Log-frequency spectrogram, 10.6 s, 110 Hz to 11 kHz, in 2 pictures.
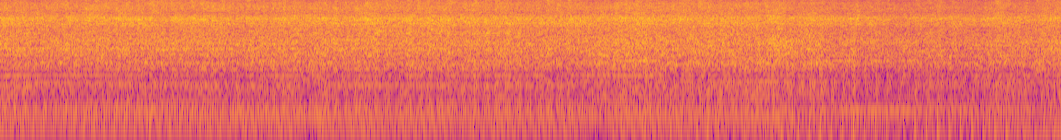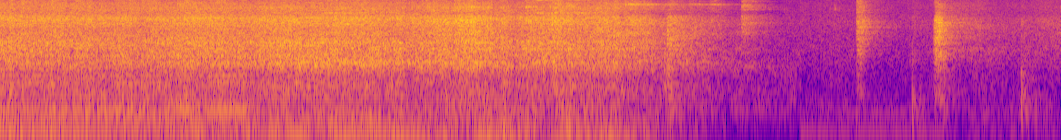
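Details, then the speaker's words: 1979 John Deere Cyclone 340 two-stroke snowmobile, revived after sitting, on choke: ragged idle that surges and stumbles, then dies after about eight seconds. Fuel pump works but little fuel drawn; owner suspects fuel starvation or a gunked carburettor idle circuit. "I was running it with the choke on there at the end so either it's not pulling enough fuel or the idle circuit and the carb is all gunke"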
